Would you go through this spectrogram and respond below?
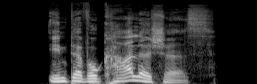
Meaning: strong/mixed nominative/accusative neuter singular of intervokalisch
- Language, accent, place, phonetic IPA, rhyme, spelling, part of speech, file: German, Germany, Berlin, [ɪntɐvoˈkaːlɪʃəs], -aːlɪʃəs, intervokalisches, adjective, De-intervokalisches.ogg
